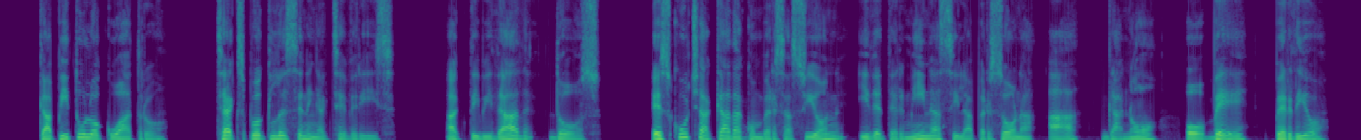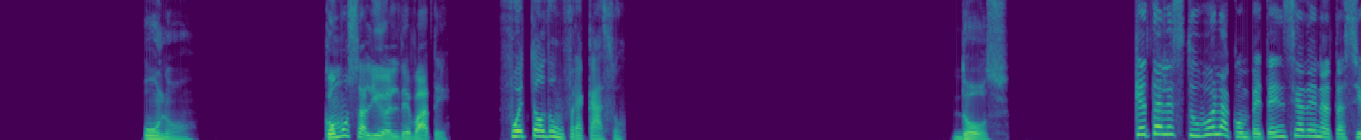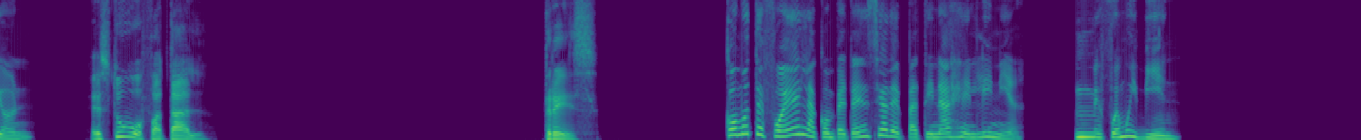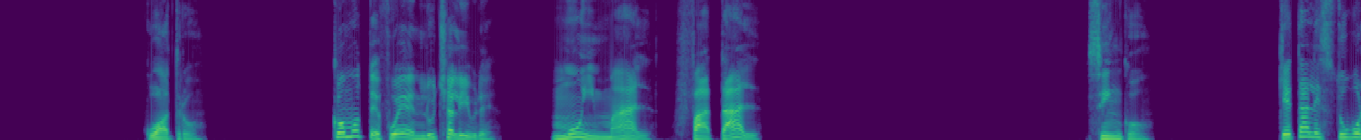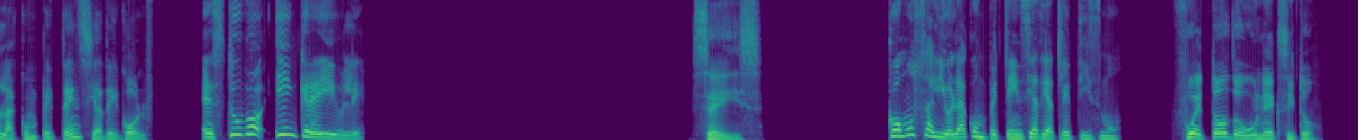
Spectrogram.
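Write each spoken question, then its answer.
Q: ¿Cómo salió el debate?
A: perdió

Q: ¿Qué tal estuvo la competencia de natación?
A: perdió

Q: ¿Cómo te fue en la competencia de patinaje en línea?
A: ganó

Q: ¿Cómo te fue en lucha libre?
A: perdió

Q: ¿Qué tal estuvo la competencia de golf?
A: ganó

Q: ¿Cómo salió la competencia de atletismo?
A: ganó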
